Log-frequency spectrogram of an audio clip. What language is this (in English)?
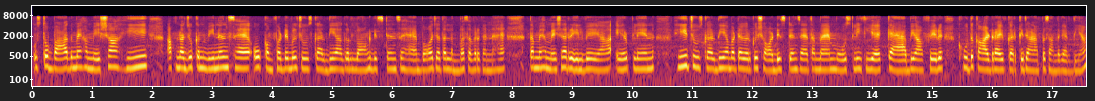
Punjabi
